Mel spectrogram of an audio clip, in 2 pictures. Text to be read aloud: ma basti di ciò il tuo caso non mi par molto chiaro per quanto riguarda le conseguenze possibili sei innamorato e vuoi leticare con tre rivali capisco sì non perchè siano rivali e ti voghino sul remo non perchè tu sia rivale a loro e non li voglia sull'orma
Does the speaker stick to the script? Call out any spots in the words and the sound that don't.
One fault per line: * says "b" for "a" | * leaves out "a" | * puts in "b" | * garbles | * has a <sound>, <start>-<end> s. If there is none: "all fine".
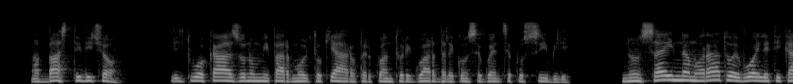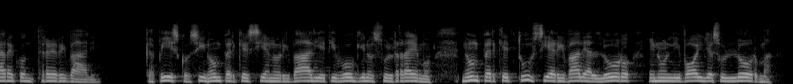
* puts in "non"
